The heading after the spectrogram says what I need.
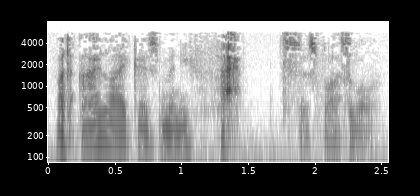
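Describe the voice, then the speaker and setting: An actor with an English accent playing a brisk, cocksure, middle-aged police inspector in a radio drama, blunt and colloquial. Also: male voice, mid-range voice, very animated, creaky, breathy edge, no echo, full character voice. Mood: scornful, certain. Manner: blunt, colloquial, self-assured. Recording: dull, band-limited radio drama recording.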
